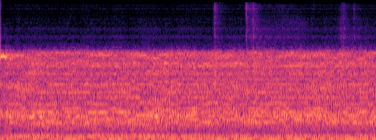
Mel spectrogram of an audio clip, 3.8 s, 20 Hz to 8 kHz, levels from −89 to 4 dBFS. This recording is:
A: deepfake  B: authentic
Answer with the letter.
A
